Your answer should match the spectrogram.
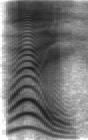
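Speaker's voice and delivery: high, stretched-out, sliding hi; slow-motion greeting. Acted. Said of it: "literally turning in slow motion".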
